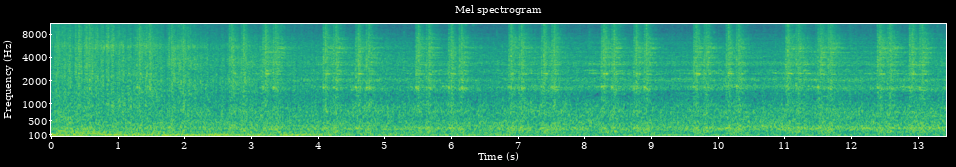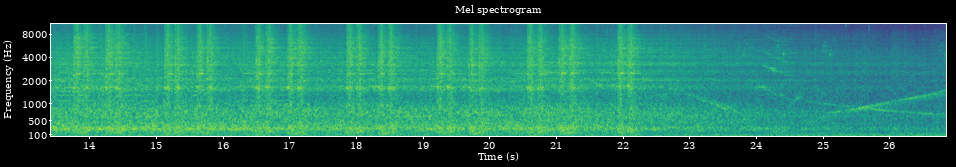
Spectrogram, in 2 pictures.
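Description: Karachi Express passenger train of Pakistan Railways passing at speed. The diesel locomotive's engine is heard at first, then the coaches' wheels clatter over the rail joints in rapid irregular clacks, with a faint steady squeal. About 22 seconds in the clatter stops and the sound fades as the last coach goes by.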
